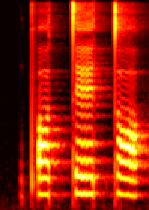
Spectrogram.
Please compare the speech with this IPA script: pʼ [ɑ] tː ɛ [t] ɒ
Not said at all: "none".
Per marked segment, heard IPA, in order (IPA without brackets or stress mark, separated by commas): ɒ, tː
